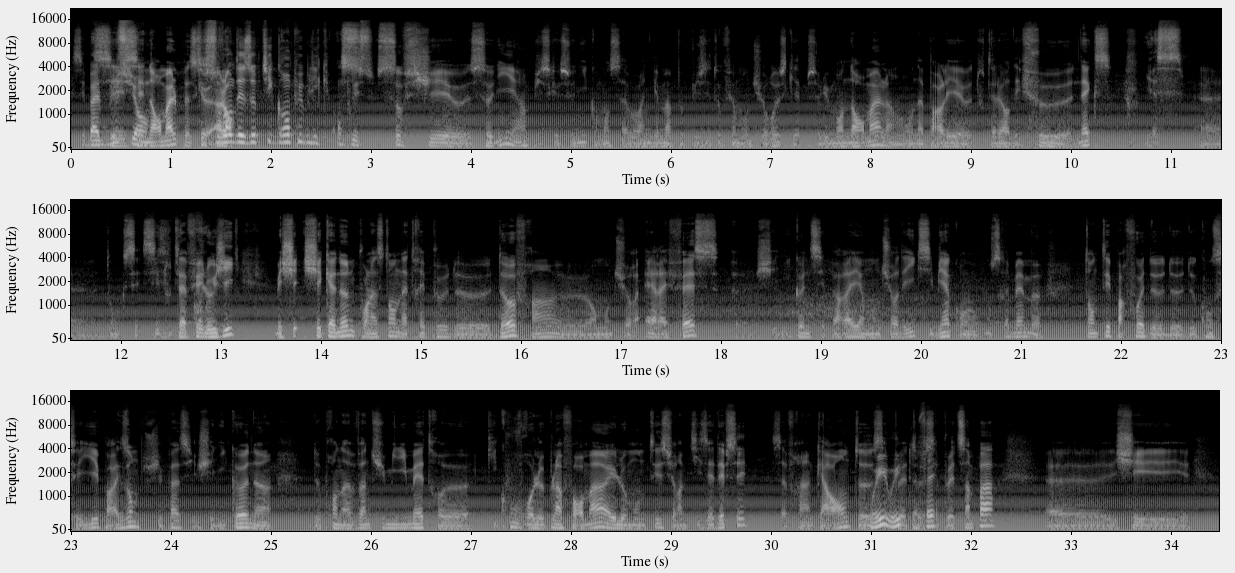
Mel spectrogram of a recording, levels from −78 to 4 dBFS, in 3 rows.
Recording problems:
electrical hum; noticeable; throughout; 50 Hz, 10 dB below the speech
murmuring crowd; faint; throughout; 25 dB below the speech

